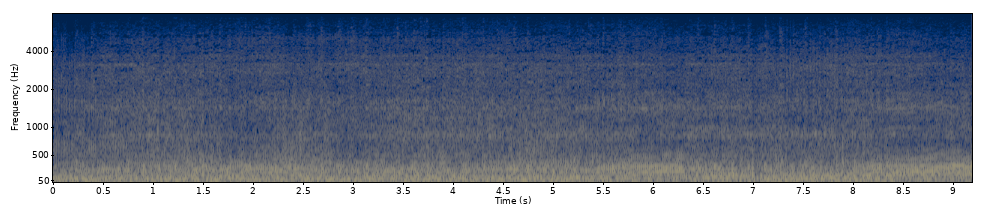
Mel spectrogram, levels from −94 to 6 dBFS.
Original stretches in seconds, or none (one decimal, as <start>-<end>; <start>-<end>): 1.1-4.1; 4.6-9.2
